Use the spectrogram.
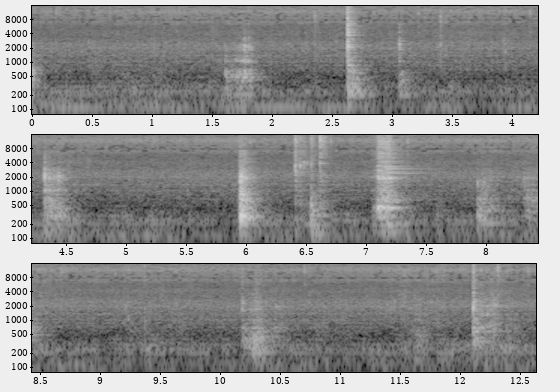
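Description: Bitter gourd slices fry in oil in a vada pan, a quiet sizzle broken by scattered clicks and scrapes as the pieces are turned over one by one.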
